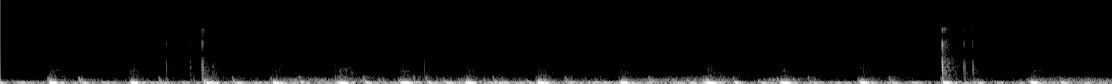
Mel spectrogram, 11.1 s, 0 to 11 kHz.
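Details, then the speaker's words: An adult's own heartbeat through a Bluetooth Littmann CORE stethoscope about two minutes after drinking espresso. The beat is steady and regular at about 80 per minute; the rate is little changed but the beats sound a little stronger. Normal heart sounds. "It's very relaxing. Just like listening per minute doesn't seem to have changed too much. Sounds like my heart's just beating a little bit stronger."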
